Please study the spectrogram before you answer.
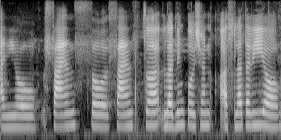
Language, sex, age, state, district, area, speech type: Marathi, female, 18-30, Maharashtra, Washim, rural, spontaneous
